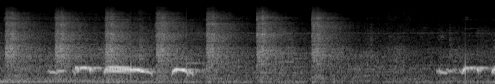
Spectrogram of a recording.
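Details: A 'giọng thổ'-voiced spotted dove cooing to spur newly caught doves: a low three-part phrase of soft intro, longer wavering middle and short end note, with evenly spaced knocks and another coo starting at the close.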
